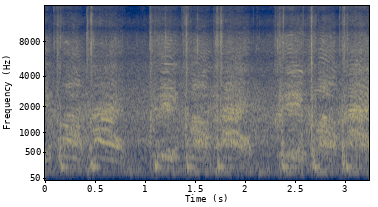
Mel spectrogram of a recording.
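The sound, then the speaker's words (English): A large crowd cheers and chants in Lyon, France, after the U.S. women's 2-0 World Cup final win over the Netherlands, a loud, continuous roar of many voices that swells in rhythmic bursts. “That's the crowd in Lyon, France, after the U.S. women won their record fourth World Cup yesterday by a score of 2-0 over the Netherlands.”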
